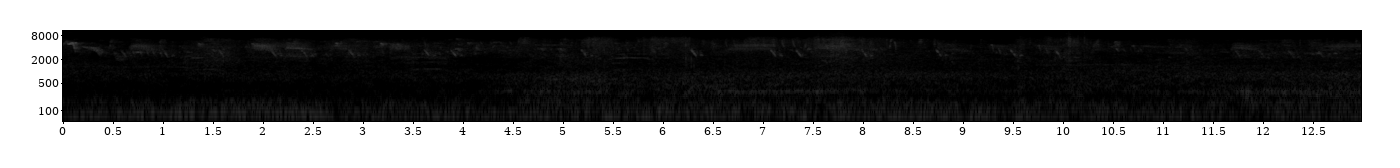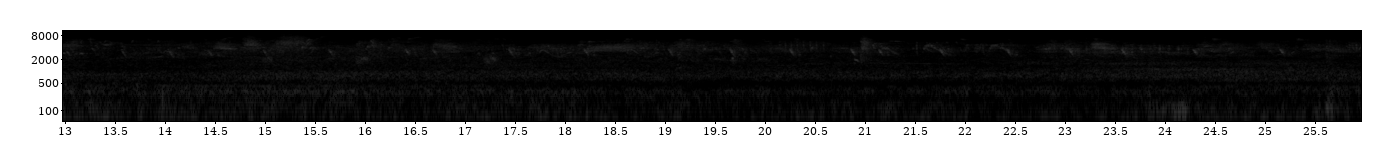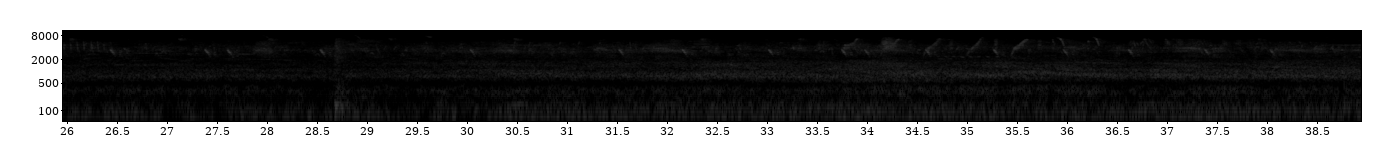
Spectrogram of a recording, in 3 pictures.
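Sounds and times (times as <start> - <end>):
low background rumble: 0.0 - 22.2
songbirds chirping and singing: 0.0 - 38.9.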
